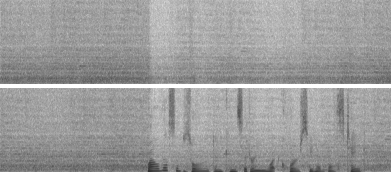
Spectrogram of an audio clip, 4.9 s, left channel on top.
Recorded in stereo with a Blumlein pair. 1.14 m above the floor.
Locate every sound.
1.8 s a woman speaking: 45° right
